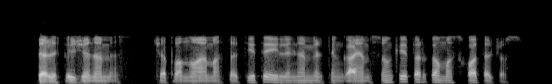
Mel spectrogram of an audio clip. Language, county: Lithuanian, Telšiai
